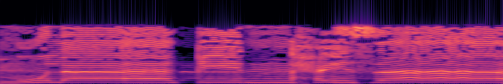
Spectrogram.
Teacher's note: اینی نون مشدد دو حرکت غنه داره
